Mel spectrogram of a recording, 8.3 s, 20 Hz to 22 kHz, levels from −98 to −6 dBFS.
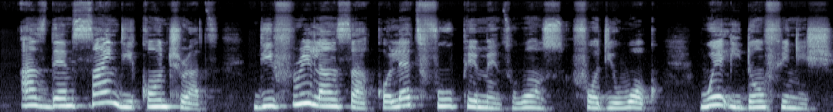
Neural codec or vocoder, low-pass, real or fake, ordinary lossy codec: none; none; real; none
